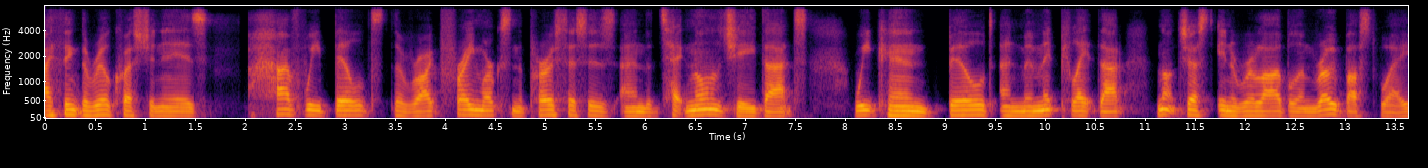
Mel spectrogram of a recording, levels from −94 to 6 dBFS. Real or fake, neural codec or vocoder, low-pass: fake; codec, 16 kHz in and 24 kHz out, 0.9 kbps, LongCat-Audio-Codec, fine tuned four codebook decoder; 7.2 kHz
